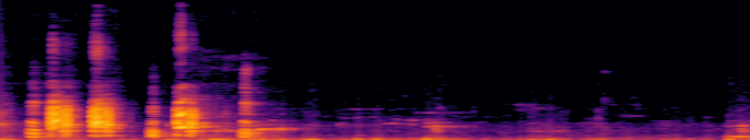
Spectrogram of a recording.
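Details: Chukar partridge giving a few loud, harsh clucking notes in quick succession. They fade into scattered softer sounds and low background rumble.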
